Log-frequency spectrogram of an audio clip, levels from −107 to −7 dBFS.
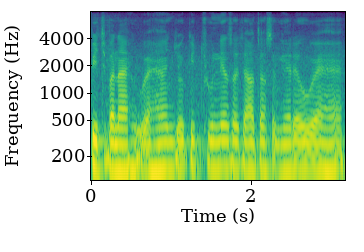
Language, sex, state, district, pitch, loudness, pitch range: Hindi, male, Bihar, Madhepura, 140 Hz, -15 LUFS, 135-145 Hz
